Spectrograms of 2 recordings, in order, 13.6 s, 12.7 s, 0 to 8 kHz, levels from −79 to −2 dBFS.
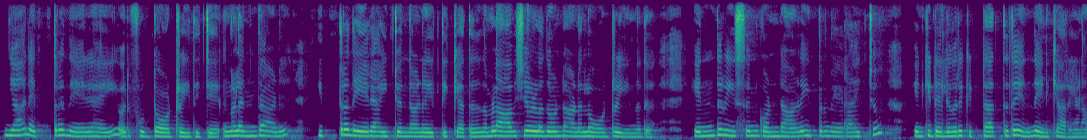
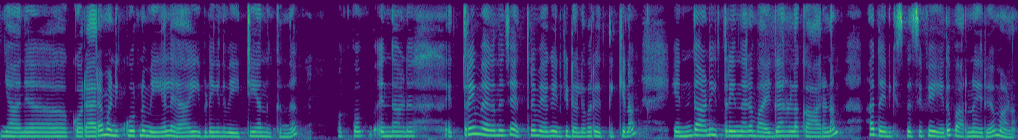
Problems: none marked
